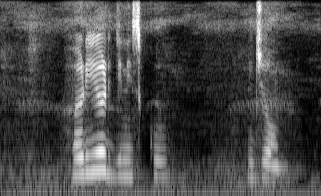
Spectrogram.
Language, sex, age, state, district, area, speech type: Santali, female, 30-45, West Bengal, Birbhum, rural, spontaneous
